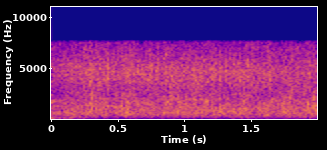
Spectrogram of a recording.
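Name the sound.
audience applause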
